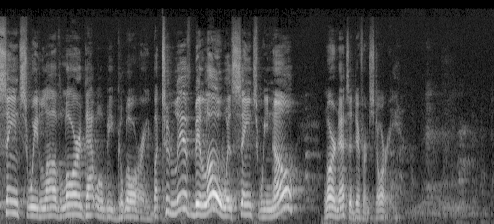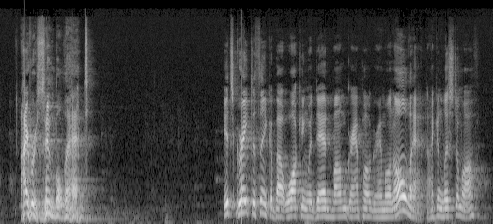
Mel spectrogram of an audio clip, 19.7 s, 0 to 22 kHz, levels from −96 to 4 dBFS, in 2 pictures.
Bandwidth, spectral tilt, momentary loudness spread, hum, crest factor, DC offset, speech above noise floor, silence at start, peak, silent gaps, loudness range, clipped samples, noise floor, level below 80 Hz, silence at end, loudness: 17 kHz; -4.5 dB/octave; 13 LU; none; 20 dB; under 0.1%; 40 dB; 0 s; 0 dBFS; none; 9 LU; under 0.1%; -59 dBFS; -56 dBFS; 0.3 s; -19 LUFS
